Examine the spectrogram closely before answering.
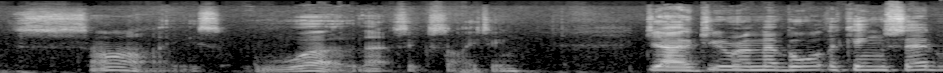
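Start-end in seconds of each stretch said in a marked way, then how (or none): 3.3-4.7 high-pitched goblin warning; lightly voiced caution, pitched up. A narrator's reading. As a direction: remind him pointedly. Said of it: "warned the goblin".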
